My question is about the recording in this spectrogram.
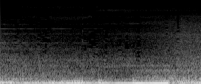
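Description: A deep, loud low rumble of trailer soundtrack bass, held steady and dipping briefly near the end.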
